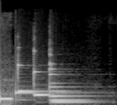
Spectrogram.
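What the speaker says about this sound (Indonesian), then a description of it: "Tunggu, aku harus angkat telepon." A phone ringtone plays a few bright, descending melodic chime tones, loud and close, with no talk over it, then fades out.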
